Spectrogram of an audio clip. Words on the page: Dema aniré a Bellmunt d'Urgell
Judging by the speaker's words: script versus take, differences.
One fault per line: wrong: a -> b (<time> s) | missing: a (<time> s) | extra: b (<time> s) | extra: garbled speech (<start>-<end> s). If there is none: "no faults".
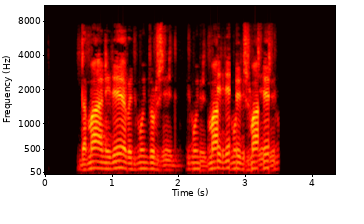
extra: garbled speech (2.1-3.5 s)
